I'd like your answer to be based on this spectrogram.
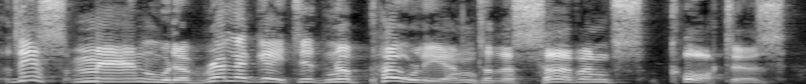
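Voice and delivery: ordinary delivery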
